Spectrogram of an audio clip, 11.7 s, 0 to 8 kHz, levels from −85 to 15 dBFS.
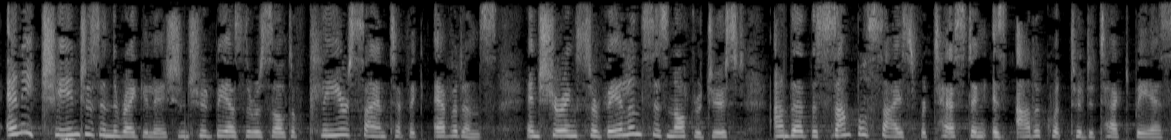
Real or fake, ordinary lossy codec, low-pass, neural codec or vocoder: real; none; none; none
